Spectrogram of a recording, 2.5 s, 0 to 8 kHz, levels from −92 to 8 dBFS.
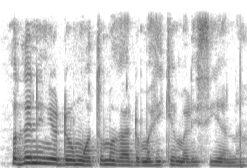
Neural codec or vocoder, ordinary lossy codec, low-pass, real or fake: none; none; 7.2 kHz; real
